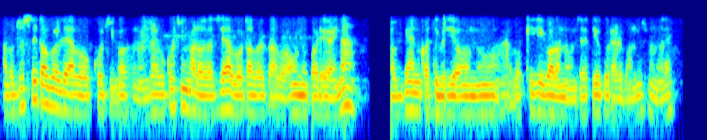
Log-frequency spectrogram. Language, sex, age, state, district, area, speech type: Nepali, male, 30-45, West Bengal, Darjeeling, rural, conversation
